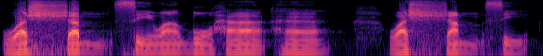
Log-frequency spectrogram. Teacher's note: wasnya itu tengah lidah, sinya itu meringis gigi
